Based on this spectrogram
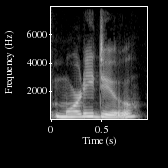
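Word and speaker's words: Moddey Dhoo: My personal favorite is the Moti Doe. Oh, sorry. Pronounced Morty Doe.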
